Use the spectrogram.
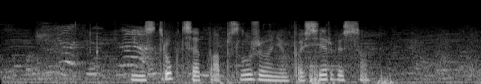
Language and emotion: Russian, neutral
